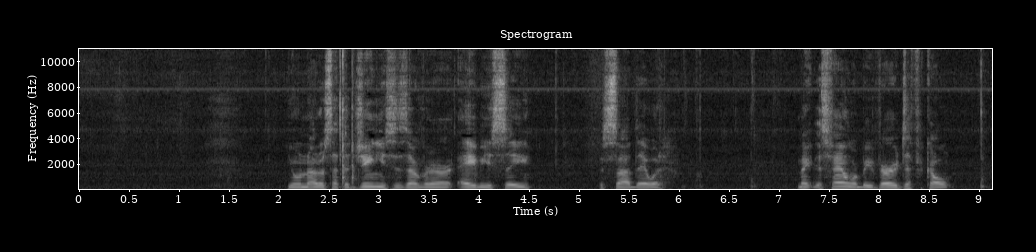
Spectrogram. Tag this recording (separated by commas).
Speech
